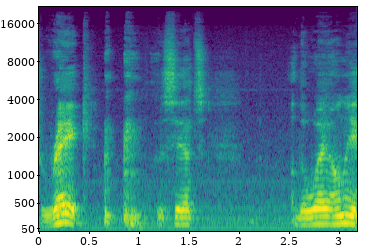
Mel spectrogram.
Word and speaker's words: Ruike: Next up, my buddy Pastor Kevin Cleary taught me how to say this brand name. It's Ruike.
